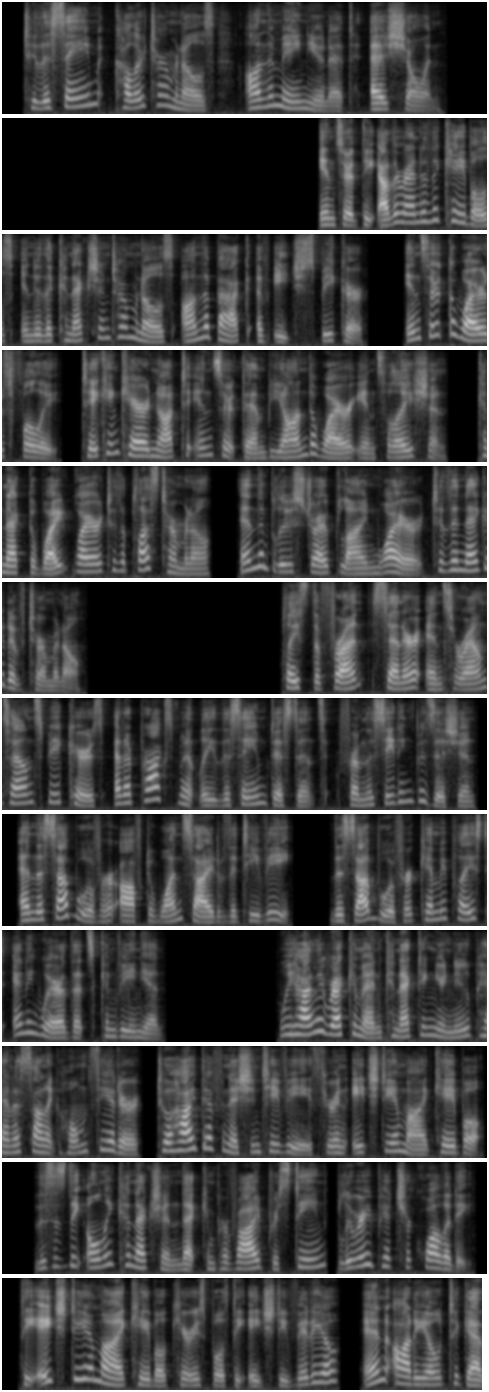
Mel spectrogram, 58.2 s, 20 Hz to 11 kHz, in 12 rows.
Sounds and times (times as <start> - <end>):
Speech: 0.2 - 4.4, 8.0 - 25.1, 27.0 - 40.4, 41.6 - 58.1.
